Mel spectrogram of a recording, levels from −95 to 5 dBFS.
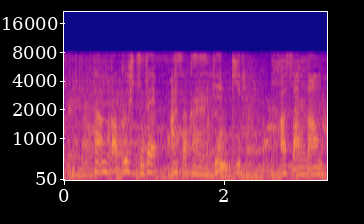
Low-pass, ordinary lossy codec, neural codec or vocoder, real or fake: none; none; codec, 16 kHz, 4 kbps, FunCodec, trained on LibriTTS, 50 frames a second; fake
